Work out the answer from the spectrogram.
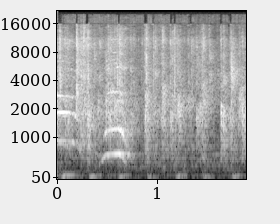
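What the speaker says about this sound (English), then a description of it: "Big round of applause for Mr. Scott Hines for putting this together" Applause from an audience, steady dense clapping with a low rumble underneath, moderately loud and continuous throughout.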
